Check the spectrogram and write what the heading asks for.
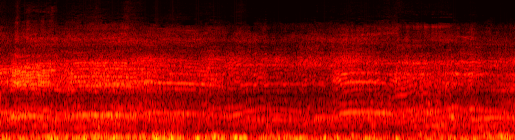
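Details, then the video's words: Hundreds of local Merino sheep on a farm bleating in greeting, a dense overlapping chorus of wavering, nasal baa calls over a steady low rumble of flock noise. "Hundreds Of Local Merino Sheep Saying Hello"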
